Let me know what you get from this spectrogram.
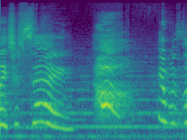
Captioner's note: feigned gasp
